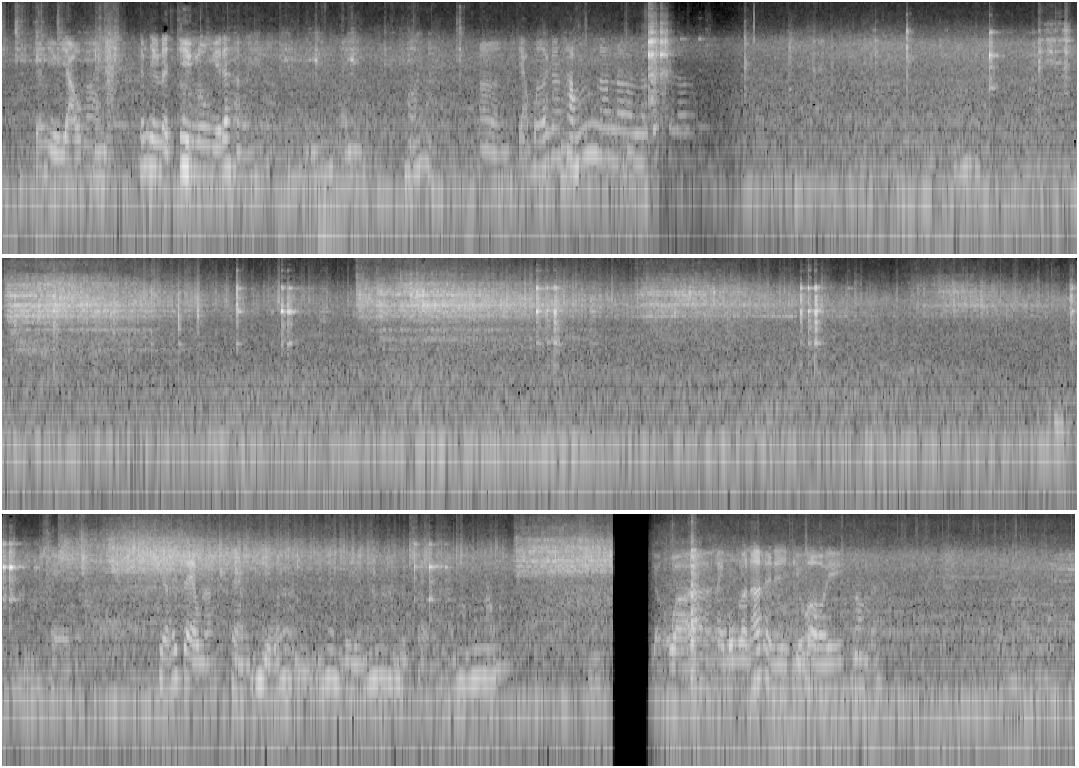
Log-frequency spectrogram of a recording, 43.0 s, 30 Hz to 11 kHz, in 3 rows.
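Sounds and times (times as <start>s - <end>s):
batter sizzling in hot pan: 0.0s - 9.0s, 9.8s - 36.8s, 37.6s - 42.9s
metal ladle clinking on pan: 21.4s - 22.3s, 25.0s - 25.4s, 28.6s - 29.1s.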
